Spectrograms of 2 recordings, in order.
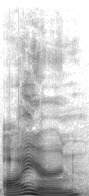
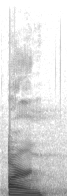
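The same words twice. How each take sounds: First: It is said in a general American accent. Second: It is said in a Baltimore accent. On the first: "For iron" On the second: "they say iron"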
